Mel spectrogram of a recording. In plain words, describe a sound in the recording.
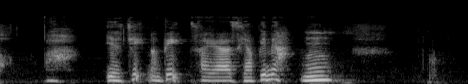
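A young woman laughs and speaks brightly.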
